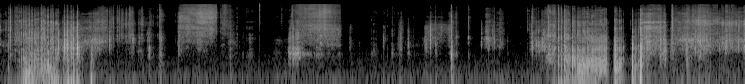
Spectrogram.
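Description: Long-nailed fingers squeeze and rub the paper pages of an open photo book, then turn a page. The result is bursts of bright, crinkly, tearing-like rustling separated by quiet pauses and short scratchy taps.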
